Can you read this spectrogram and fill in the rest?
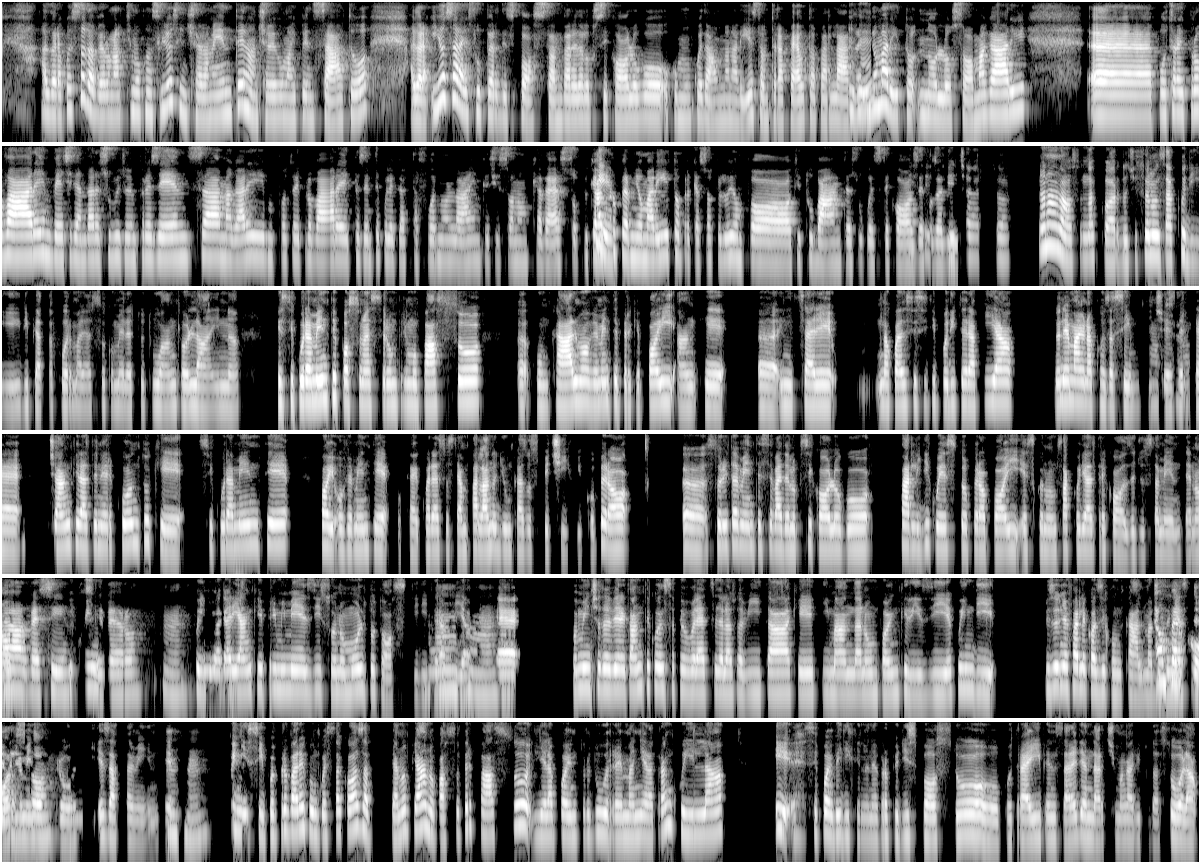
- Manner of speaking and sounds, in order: other background noise; tapping; tsk; "proprio" said as "propio"
- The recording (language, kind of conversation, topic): Italian, advice, Come ti senti all’idea di diventare genitore per la prima volta e come vivi l’ansia legata a questo cambiamento?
